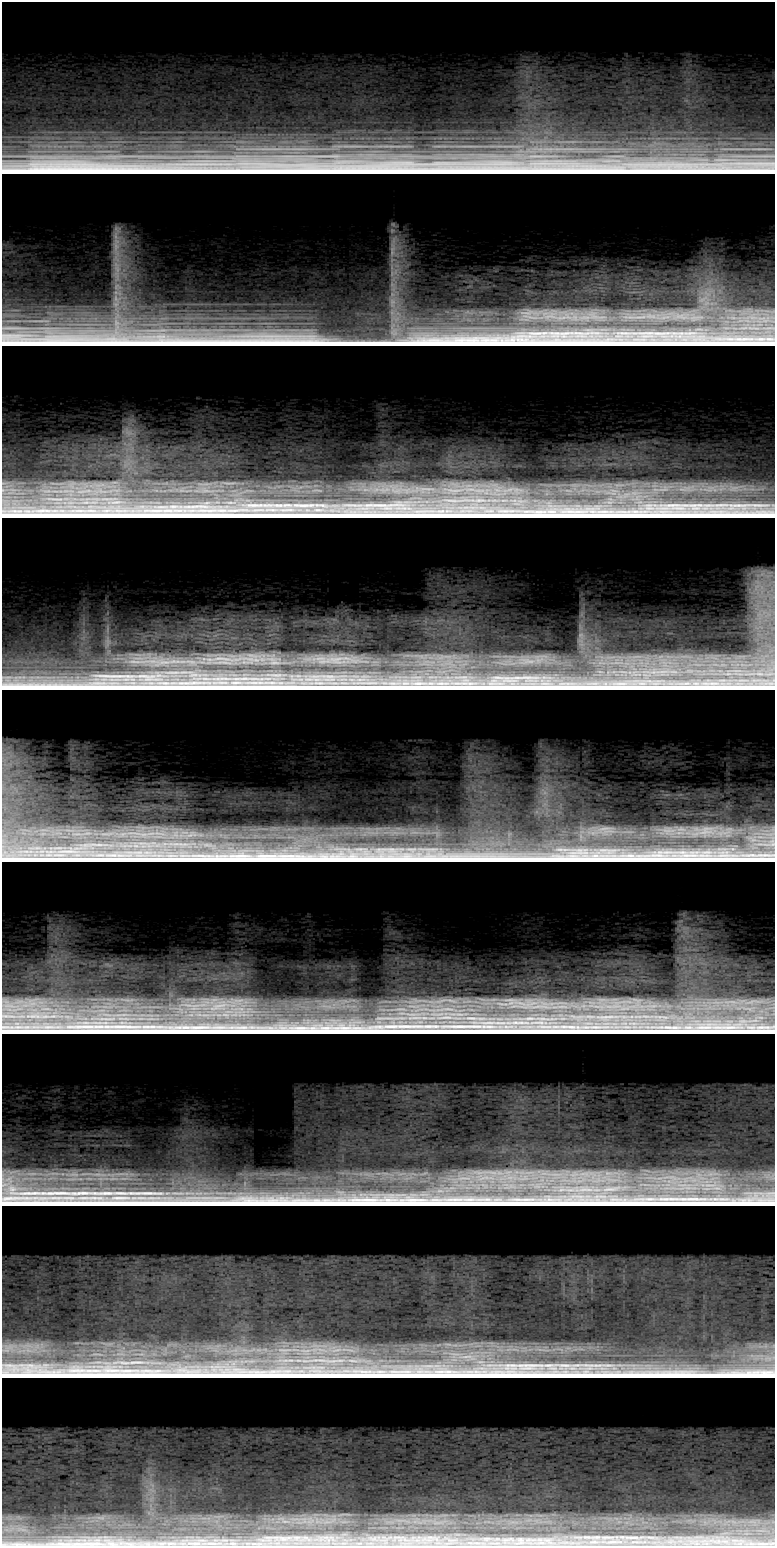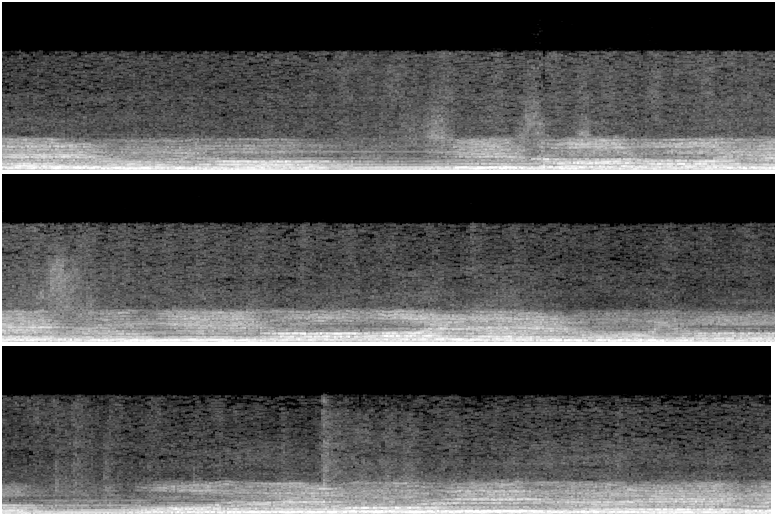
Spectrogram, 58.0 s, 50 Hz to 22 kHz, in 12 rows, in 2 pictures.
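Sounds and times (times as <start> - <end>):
choir singing slow sacred piece: 0.0 - 57.9
held accompaniment chords: 0.0 - 57.9.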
